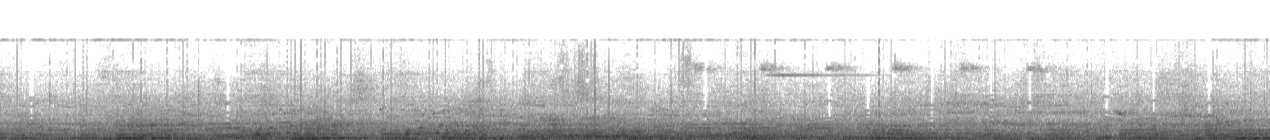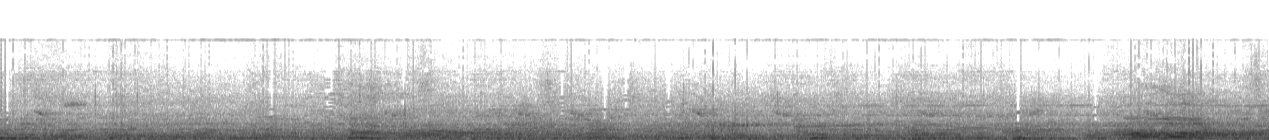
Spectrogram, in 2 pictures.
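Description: Video game punches and sound effects pop and thud.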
